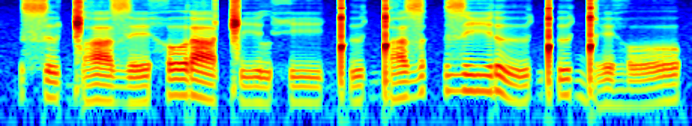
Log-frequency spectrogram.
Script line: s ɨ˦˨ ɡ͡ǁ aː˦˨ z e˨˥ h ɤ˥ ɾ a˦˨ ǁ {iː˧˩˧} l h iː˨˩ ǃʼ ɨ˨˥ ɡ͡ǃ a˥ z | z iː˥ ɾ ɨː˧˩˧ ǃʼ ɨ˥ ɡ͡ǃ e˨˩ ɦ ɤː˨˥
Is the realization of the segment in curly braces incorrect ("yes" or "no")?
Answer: yes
